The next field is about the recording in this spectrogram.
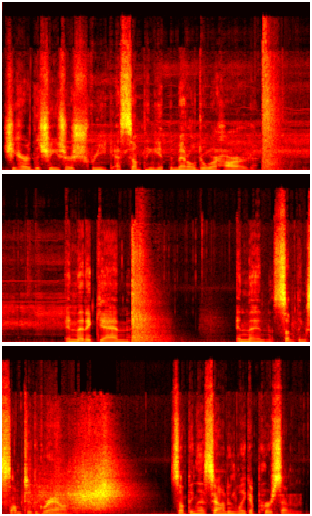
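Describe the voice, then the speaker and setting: A man's voice: medium pitch, expressive, unhurried, pauses often, noisy background. A man reading scripted material as the narrator and announcer of a fiction podcast.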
